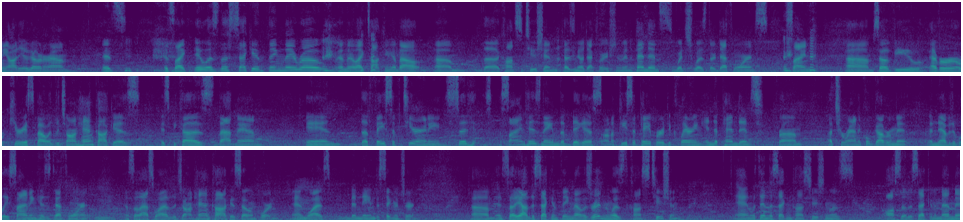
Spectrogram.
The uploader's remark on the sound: Podcast at AmFest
